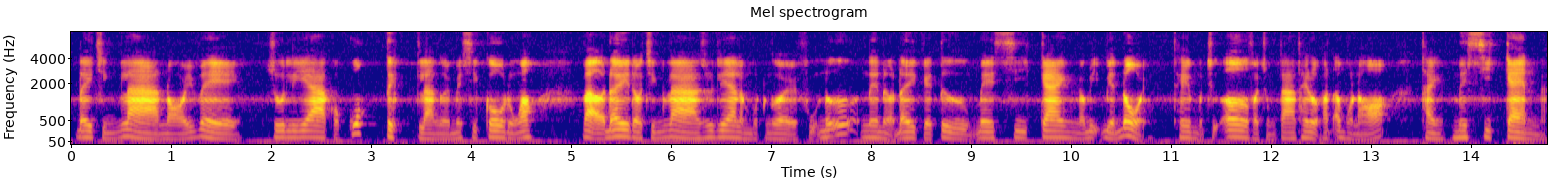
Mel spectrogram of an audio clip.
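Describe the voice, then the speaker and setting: A man from Vietnam giving a casual language lesson, chatty and repeating words slowly for viewers to copy. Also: medium pitch, bright, forceful tone. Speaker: French language tutor. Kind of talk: casual screen-recorded lesson.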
